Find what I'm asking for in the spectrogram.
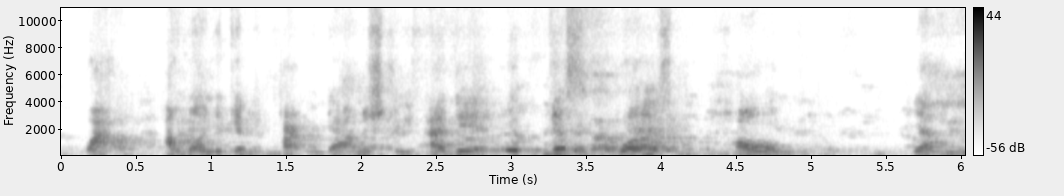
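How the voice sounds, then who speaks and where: A woman's medium-pitched voice with very wide pitch swings, a fairly slow pace, long, frequent pauses and noticeable background noise. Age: 60s. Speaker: online show host. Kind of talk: casual interview. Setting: outdoors. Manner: animated.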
